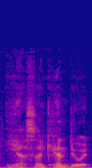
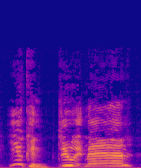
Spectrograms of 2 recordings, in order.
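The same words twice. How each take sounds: First: Low, soft self-assurance; timid hero's reply. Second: High-pitched cartoon encouragement; talking balloon cheering. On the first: Acted. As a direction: answer softly and low, convincing yourself. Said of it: "He's like". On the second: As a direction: squeal encouragement as a little balloon. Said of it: "the balloon starts talking to him".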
